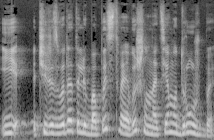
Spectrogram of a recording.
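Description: A woman speaks at a moderate pace in an ordinary speaking voice. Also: very clean recording, silent background. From Moscow, Russia. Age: 40s. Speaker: sex educator and blogger. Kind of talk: casual chat.

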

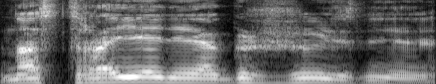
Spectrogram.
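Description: Against a quiet background, a man with a fairly high voice speaks very slowly, with ordinary pitch variation. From Transbaikal, eastern Siberia, Russia. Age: 80s+. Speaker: folk artist and sculptor. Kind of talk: interview.

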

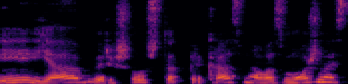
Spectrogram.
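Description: With lively intonation at a moderate pace, a woman talks in an unremarkable speaking voice. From Russia, Urals (Magnitogorsk, Chelyabinsk region). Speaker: PR agency founder. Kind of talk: interview. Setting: face-to-face, not in a studio.

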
